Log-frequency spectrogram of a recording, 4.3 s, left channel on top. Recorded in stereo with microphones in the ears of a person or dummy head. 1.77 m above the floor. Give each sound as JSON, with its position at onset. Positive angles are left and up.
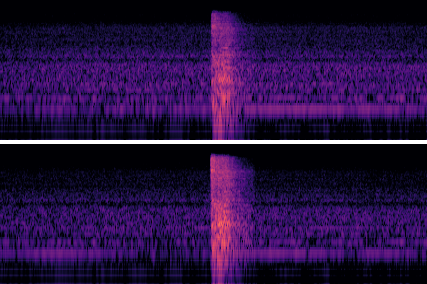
{"t": 2.1, "sound": "a gunshot", "side_deg": -80, "distance_m": 0.6}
